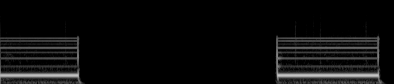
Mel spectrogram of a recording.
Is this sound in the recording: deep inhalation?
no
